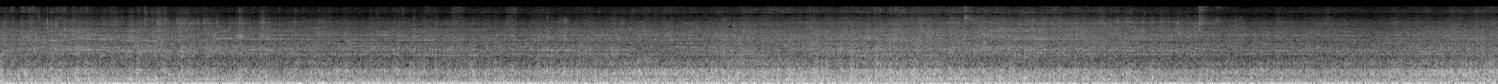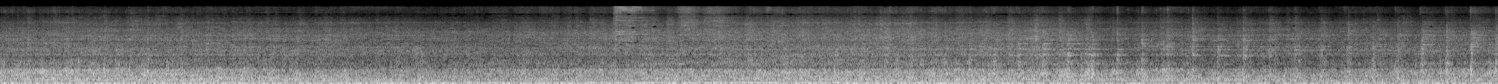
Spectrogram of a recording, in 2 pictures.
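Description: Freight cars of a CSX manifest train rolling past close by: boxcars and covered hoppers with their steel wheels running on the rails, a loud, steady rolling noise.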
